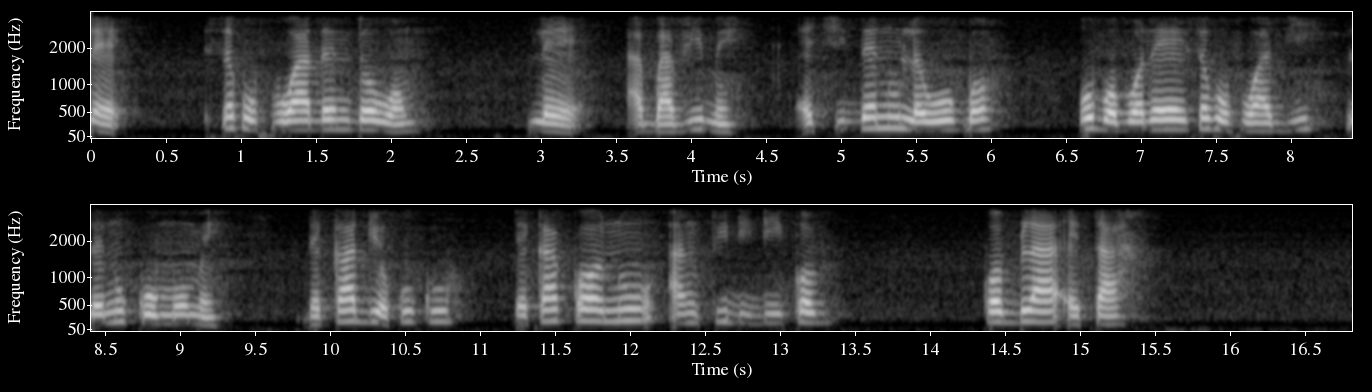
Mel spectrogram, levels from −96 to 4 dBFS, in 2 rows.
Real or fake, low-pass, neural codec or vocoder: real; 3.6 kHz; none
